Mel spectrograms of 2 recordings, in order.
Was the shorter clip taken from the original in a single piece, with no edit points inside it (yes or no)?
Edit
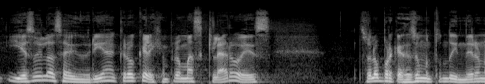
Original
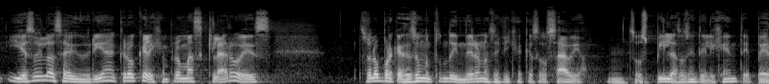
yes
